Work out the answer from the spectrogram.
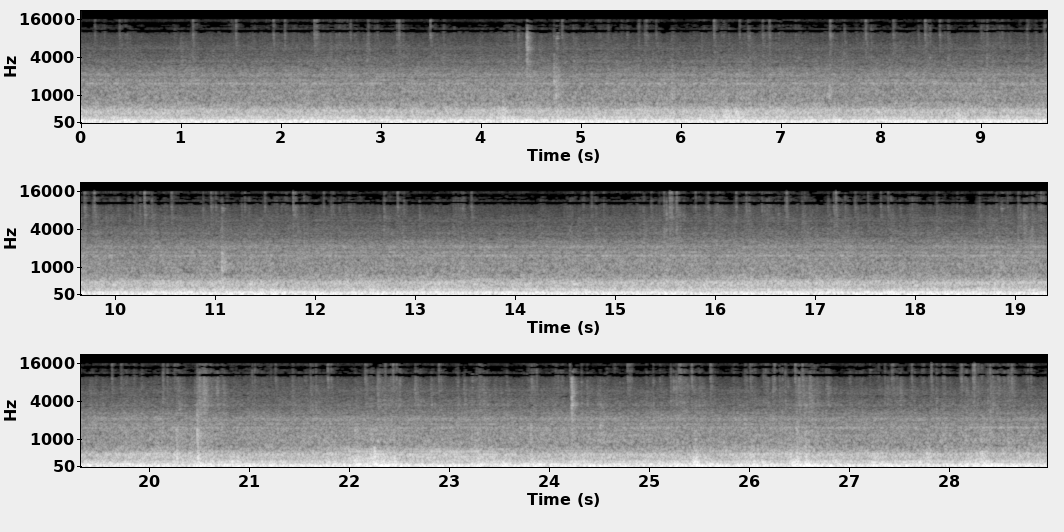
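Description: Steady low rumble of a V/Line diesel passenger train running along the line, heard from inside the carriage, with a few faint clicks and knocks from the running gear.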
